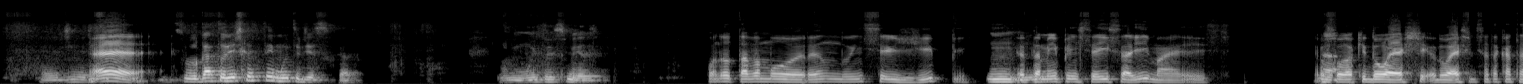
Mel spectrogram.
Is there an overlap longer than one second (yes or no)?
no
